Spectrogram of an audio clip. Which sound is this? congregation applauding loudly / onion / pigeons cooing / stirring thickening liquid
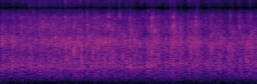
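congregation applauding loudly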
